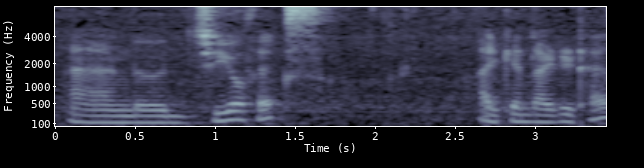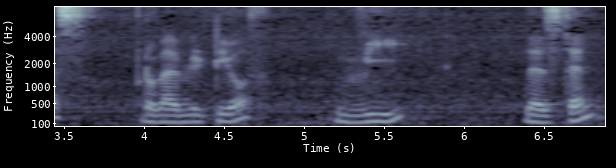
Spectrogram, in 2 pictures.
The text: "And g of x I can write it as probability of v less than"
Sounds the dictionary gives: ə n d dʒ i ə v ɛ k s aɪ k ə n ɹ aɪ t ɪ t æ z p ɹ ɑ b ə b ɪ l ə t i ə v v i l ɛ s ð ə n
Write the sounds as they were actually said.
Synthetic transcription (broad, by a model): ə n d dʒ i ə f ɛ k s aɪ k ə n ɹ aɪ t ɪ t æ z p ɹ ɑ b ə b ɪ l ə t i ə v v i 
